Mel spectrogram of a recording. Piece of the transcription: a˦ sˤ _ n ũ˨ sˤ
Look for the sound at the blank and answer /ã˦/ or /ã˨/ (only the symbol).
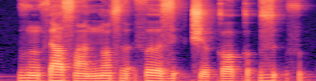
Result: ã˨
